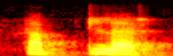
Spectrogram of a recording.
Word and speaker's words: subtle: subtler we don't say subtler right that subtle right that b is actually silent so we say subtle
